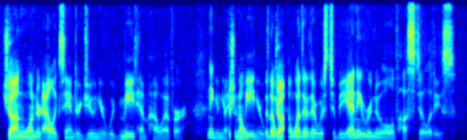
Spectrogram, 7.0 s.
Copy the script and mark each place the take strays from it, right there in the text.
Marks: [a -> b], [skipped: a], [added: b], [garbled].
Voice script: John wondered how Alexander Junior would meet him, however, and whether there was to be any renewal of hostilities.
John wondered [skipped: how] Alexander Junior would meet him, however, [garbled] and whether there was to be any renewal of hostilities.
